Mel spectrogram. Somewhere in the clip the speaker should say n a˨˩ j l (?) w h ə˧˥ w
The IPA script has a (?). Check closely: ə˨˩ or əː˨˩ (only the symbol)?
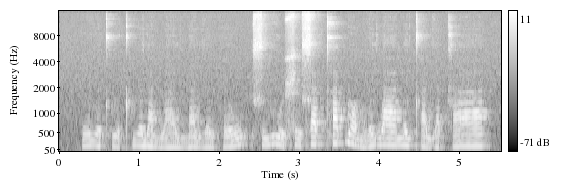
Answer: ə˨˩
